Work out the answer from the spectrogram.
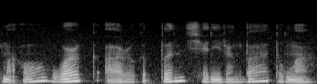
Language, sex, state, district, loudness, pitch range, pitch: Garo, male, Meghalaya, South Garo Hills, -19 LUFS, 105-145 Hz, 120 Hz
